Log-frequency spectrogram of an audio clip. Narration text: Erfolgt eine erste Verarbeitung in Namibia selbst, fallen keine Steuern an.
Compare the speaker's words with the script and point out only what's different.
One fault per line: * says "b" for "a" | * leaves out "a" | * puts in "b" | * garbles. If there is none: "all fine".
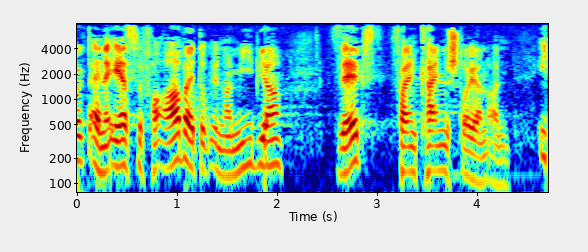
all fine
